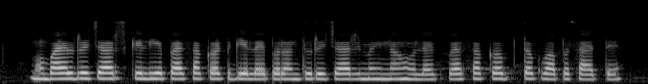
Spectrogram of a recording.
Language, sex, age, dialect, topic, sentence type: Magahi, female, 18-24, Southern, banking, question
